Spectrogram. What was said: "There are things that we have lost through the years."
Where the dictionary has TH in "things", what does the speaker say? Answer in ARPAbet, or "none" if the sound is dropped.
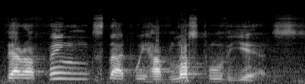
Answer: TH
